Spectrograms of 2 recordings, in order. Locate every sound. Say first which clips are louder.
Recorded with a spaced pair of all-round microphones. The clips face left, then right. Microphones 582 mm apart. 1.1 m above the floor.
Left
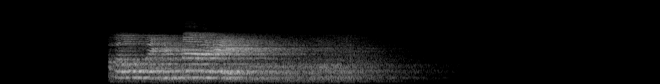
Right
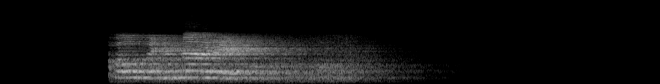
1.1 s a shout: even; 5° left (ahead or behind), 1.3 m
